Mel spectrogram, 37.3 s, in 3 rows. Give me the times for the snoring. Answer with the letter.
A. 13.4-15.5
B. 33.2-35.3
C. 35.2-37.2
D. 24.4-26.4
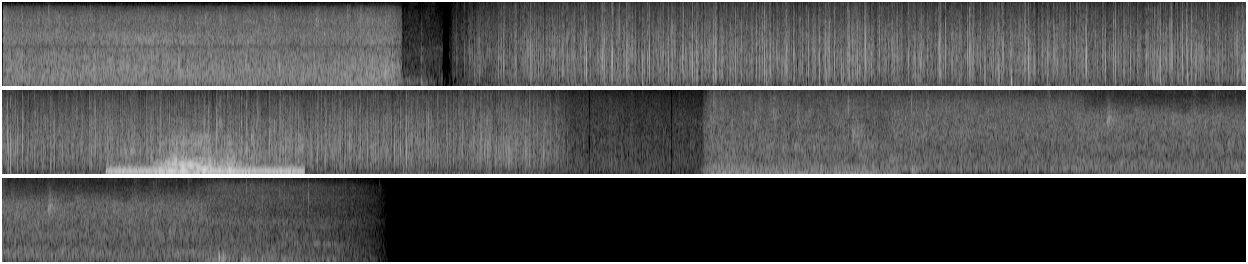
A.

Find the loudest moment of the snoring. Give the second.
14 s.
